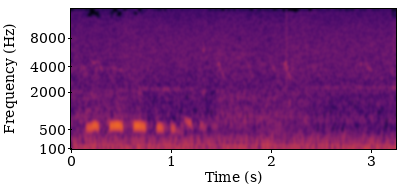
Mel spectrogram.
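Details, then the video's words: Laughing dove song recorded in Al Rahmanya, Sharjah, United Arab Emirates: a quick sequence of six or seven mellow, bubbling coos that drift lower toward the end, followed by quiet background hum. "hearing the song of Singing Dove"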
